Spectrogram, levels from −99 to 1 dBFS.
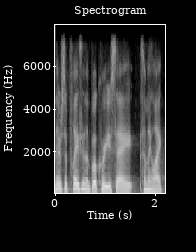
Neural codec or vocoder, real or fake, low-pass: none; real; 7.2 kHz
